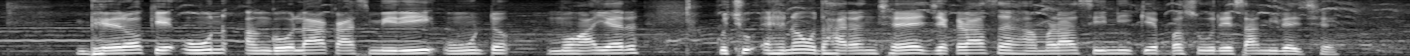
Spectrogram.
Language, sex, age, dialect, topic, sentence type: Maithili, male, 18-24, Angika, agriculture, statement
